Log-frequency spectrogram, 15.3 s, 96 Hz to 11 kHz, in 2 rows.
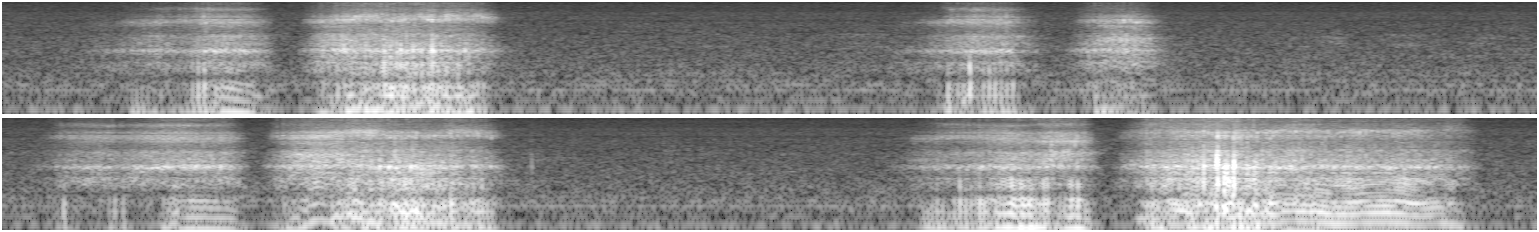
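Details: Real-time recording of a sleeping woman, very tired: loud, rattling snores on inhaled breaths separated by quiet exhalations, about 15 breaths a minute, ordinary snoring.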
